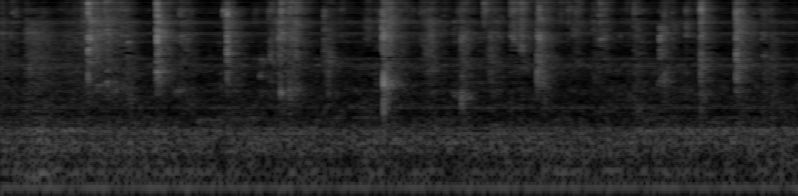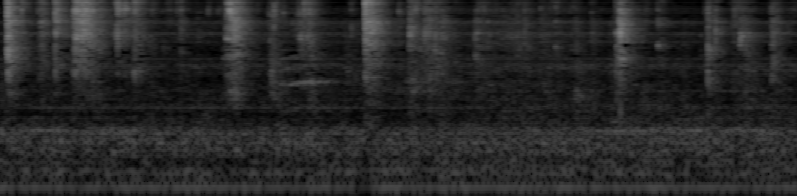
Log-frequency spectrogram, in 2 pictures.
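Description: Close-miked chewing of a crispy fried chicken wing: irregular crunchy clicks and wet mouth sounds.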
